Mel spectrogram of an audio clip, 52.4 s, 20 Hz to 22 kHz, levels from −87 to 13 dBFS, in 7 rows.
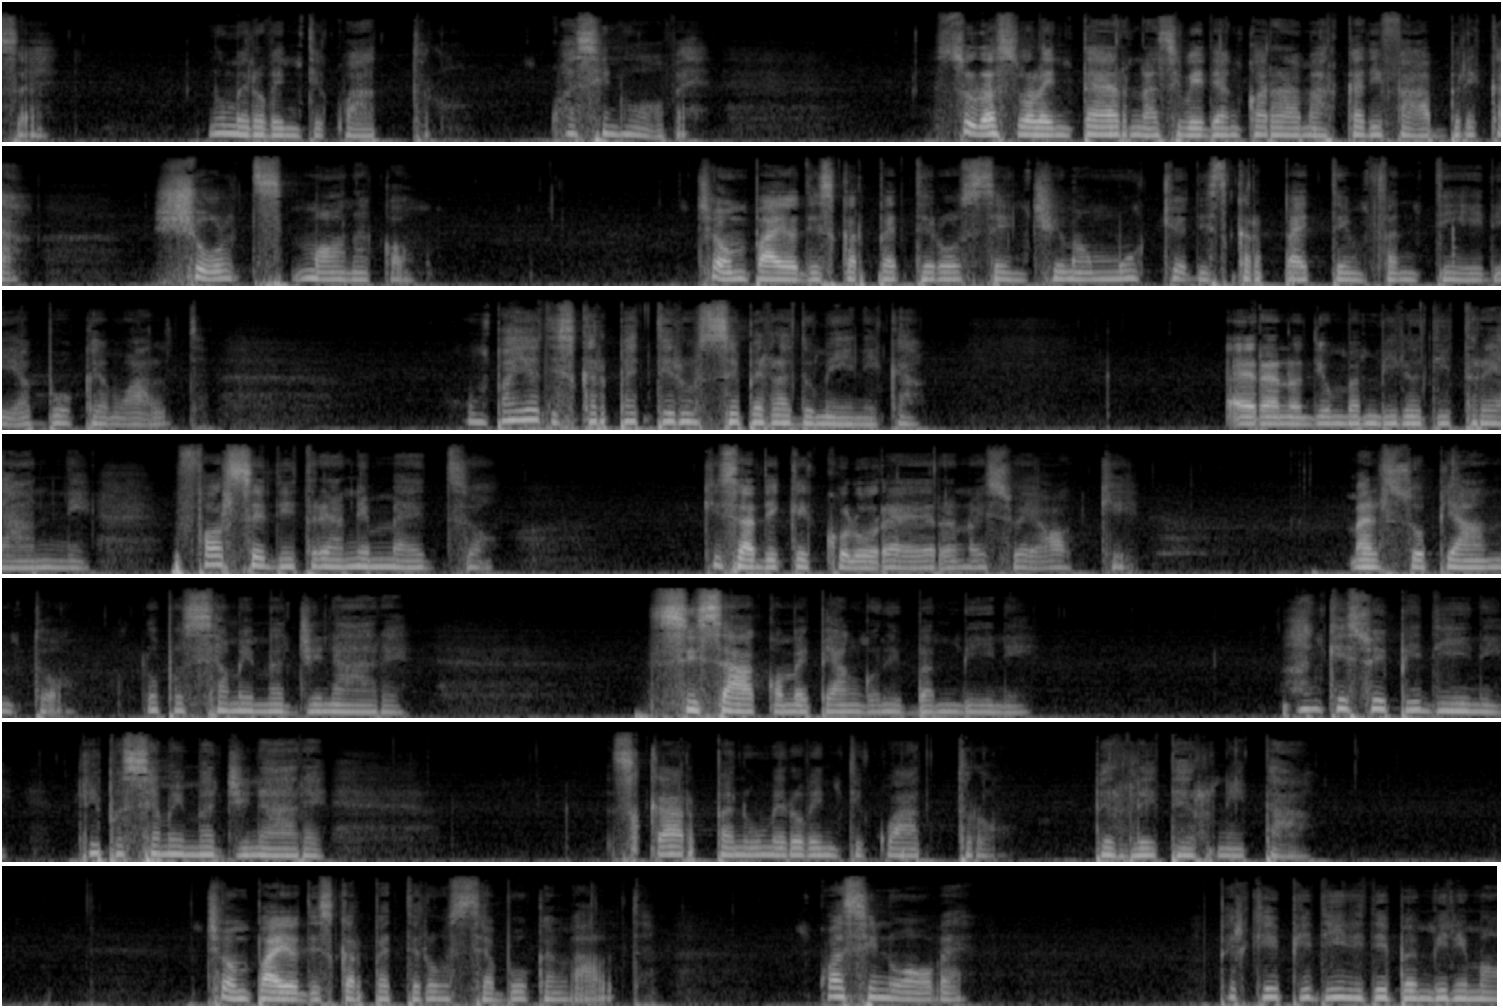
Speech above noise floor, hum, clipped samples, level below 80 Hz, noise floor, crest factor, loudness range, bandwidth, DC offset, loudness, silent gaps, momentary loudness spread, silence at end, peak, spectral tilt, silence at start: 32 dB; none; under 0.1%; -44 dBFS; -62 dBFS; 24 dB; 8 LU; 16 kHz; under 0.1%; -29 LUFS; none; 16 LU; 0 s; -6 dBFS; -4 dB/octave; 0 s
